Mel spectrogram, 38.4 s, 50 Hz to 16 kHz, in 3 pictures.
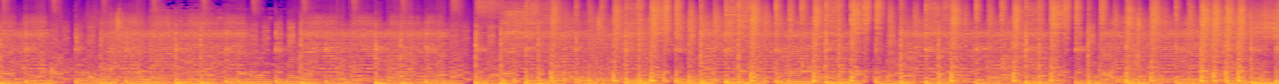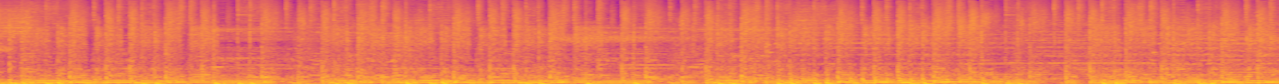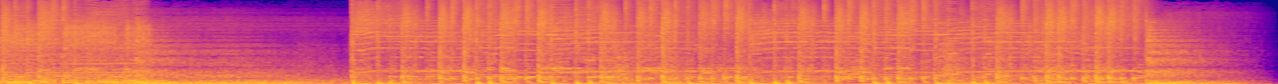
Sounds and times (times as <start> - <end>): Music: 0.0 - 38.3.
